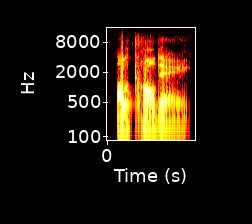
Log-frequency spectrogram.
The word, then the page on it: alcalde: American English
